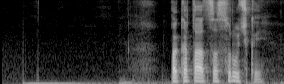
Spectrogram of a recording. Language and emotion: Russian, neutral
